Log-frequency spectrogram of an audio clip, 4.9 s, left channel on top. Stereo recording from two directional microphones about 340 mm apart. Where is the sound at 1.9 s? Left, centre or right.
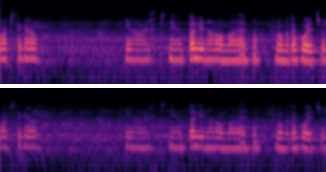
Left.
